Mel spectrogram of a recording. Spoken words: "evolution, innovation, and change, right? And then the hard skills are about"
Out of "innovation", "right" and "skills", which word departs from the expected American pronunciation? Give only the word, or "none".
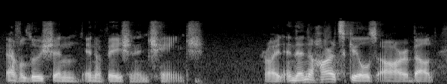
none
